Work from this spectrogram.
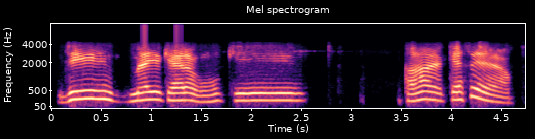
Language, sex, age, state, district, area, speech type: Urdu, male, 18-30, Bihar, Khagaria, rural, conversation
